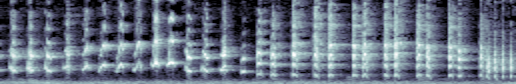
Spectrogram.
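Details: Long-tailed shrike in full song, meant to provoke other shrikes into singing: a fast run of harsh, chattering notes, about three per second, with a rasping, scratchy quality and no other clear sounds.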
